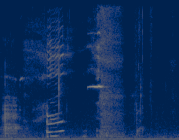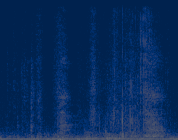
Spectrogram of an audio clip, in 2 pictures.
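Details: Boxer dog, bored, talking and yawning indoors; one short high whining moan with stacked harmonics, then a breathy burst. Afterwards there is mostly quiet room noise with a steady low hum.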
